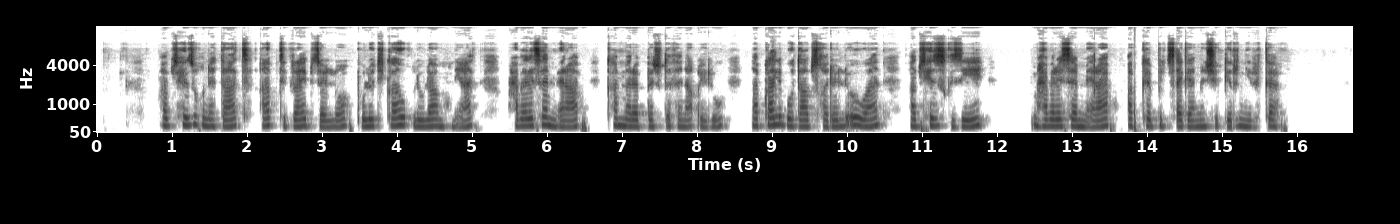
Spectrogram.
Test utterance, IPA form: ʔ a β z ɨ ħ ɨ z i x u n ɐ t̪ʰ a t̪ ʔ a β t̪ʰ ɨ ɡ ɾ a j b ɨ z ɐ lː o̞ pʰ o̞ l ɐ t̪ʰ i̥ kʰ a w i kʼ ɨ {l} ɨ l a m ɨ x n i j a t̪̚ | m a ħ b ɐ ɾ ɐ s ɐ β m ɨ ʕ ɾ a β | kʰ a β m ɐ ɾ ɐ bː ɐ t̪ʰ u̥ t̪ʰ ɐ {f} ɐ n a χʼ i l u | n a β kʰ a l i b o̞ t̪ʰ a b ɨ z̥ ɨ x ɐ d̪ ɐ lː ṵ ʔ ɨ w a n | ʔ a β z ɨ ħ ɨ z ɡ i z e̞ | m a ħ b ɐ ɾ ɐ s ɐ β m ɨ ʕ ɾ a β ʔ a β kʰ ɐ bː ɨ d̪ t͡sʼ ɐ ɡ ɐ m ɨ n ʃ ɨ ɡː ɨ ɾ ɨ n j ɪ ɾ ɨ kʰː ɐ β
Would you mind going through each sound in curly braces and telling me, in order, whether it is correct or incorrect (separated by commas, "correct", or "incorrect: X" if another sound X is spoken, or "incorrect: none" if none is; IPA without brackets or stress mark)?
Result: correct, correct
